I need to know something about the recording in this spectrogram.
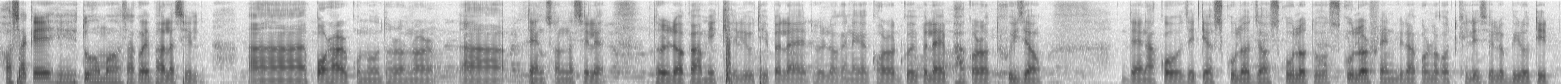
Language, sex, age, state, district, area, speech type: Assamese, male, 30-45, Assam, Nalbari, rural, spontaneous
